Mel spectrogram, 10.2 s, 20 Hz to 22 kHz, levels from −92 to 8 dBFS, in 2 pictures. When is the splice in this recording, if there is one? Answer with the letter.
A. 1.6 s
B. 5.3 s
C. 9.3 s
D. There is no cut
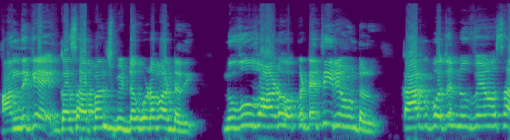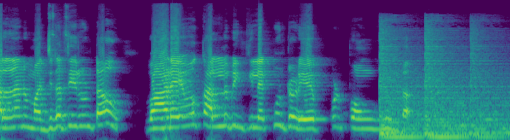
C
